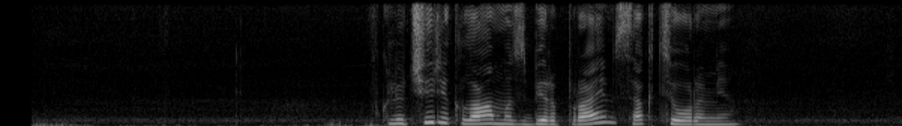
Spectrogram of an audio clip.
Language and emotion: Russian, neutral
